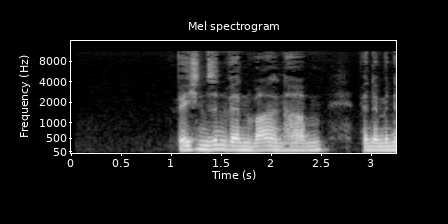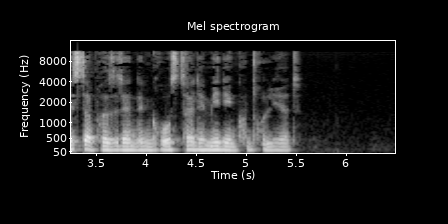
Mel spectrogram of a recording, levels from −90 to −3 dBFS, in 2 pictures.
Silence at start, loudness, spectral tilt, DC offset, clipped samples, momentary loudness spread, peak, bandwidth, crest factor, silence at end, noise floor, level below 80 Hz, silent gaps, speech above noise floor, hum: 1.05 s; -18 LUFS; -5.5 dB/octave; under 0.1%; under 0.1%; 11 LU; 0 dBFS; 11.5 kHz; 18 dB; 1 s; -67 dBFS; -52 dBFS; none; 50 dB; none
